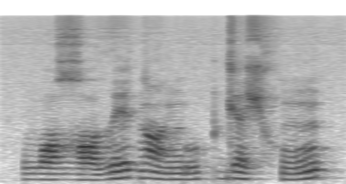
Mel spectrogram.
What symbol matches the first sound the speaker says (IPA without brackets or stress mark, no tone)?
β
